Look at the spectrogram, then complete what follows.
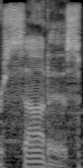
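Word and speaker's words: Satis: Before the great names of Isis or Hatheror filled the temples of Egypt, there was Satet, pronounced Satet or Sadis by the Greeks.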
